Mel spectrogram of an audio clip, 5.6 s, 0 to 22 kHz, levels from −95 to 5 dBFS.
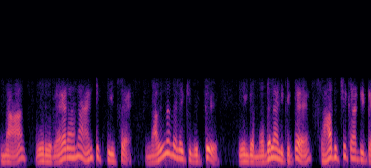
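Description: Throughout the speech, tandem speech coding is audible: the audio seems to have passed through a low-rate speech coder three times, which fits repeated G.729A coding, each pass compounding the last one's errors. It sounds rough, muffled and warbly. A spectrogram shows nothing above 3.4 kHz, with smeared, blotchy harmonics.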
